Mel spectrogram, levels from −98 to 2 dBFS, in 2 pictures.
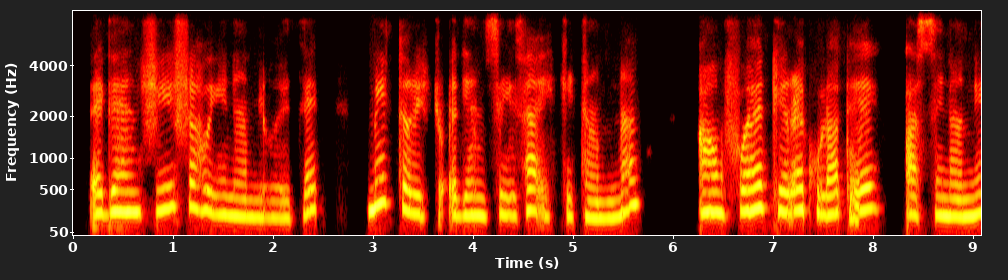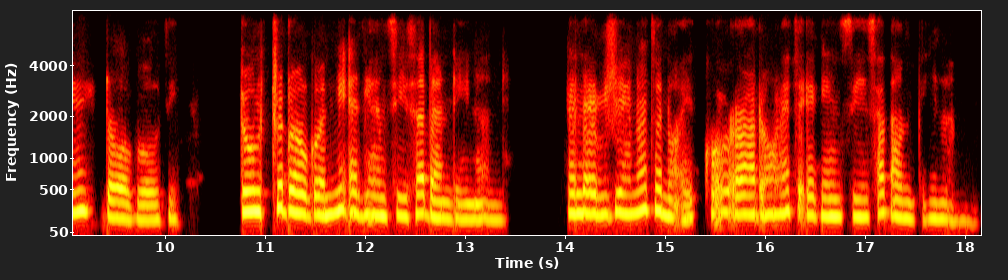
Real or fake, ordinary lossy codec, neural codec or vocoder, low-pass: fake; Opus, 32 kbps; codec, 16 kHz, 1 kbps, FreqCodec, larger model; 7.2 kHz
